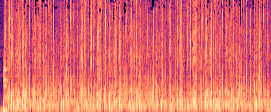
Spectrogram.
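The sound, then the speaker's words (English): A small car sound effect from a video game: a harsh, buzzy engine drone that stays loud and steady for a few seconds, with no voices over it. “That is supposed to be a car. You're supposed to jump over those. I don't like that sound.”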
